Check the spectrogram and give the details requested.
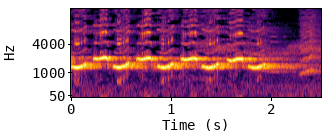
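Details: Voice-training song of a laughingthrush in forest style: a loud whistled phrase rising and falling, repeated about every half second, fading at the end.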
